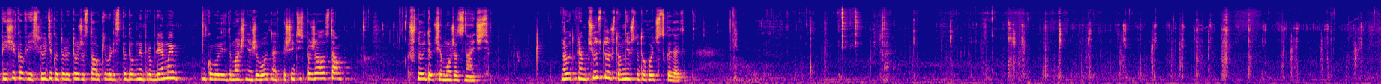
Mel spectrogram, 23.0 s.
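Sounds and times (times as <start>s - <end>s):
chewing clicks and crackles: 6.0s - 6.9s, 11.6s - 22.9s.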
